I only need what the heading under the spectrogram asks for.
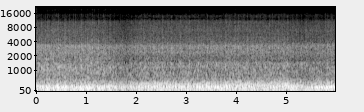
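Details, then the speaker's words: Engine of the car Eileen running again after rebuild work, a leaking ARP head bolt since snapped off: steady, even idle with a settled low rumble and no knocks or misses; sounds good, normal idle. "now you can see it runs hmm that's about it sounds good"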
